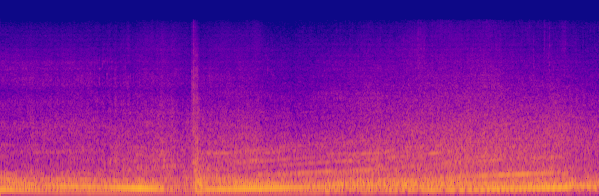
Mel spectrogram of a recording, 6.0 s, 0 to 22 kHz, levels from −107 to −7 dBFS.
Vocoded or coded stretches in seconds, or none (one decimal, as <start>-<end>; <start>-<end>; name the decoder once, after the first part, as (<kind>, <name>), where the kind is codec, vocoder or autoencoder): 0.0-0.9 (autoencoder, DAC-VAE); 1.4-2.6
